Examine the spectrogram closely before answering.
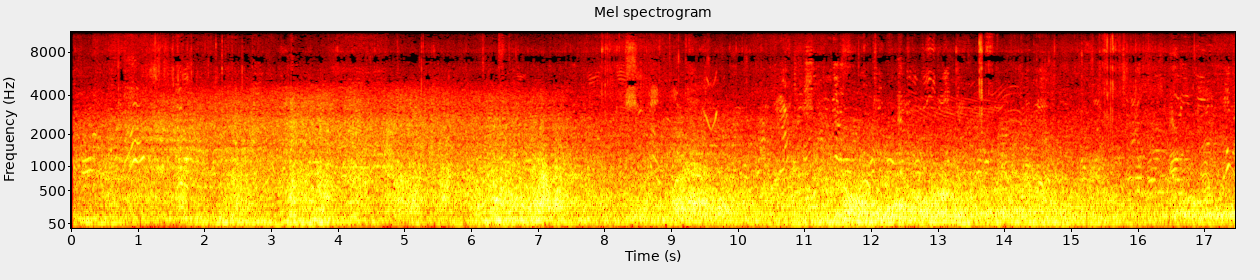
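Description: A formation of jet aircraft roars far overhead in a steady, rumbling drone.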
